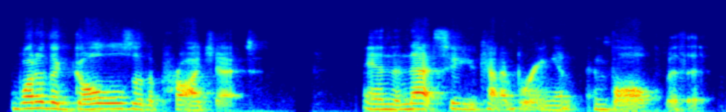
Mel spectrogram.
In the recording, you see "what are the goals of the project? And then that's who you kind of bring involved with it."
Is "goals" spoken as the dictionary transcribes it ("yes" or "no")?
yes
